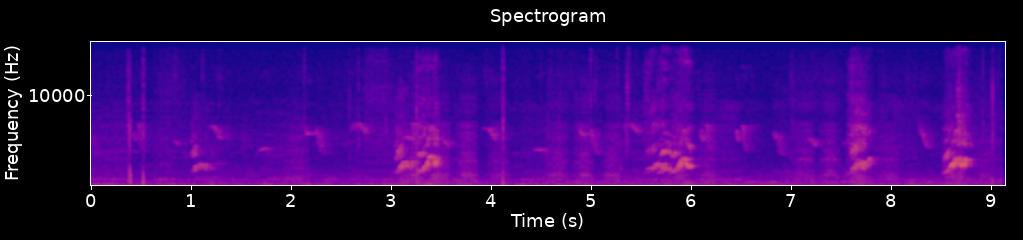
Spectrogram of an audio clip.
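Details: One-month-old keel-billed toucan chicks; short squawking bursts of harsh, rasping notes roughly every two seconds, four main bouts, over steady low background hum.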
